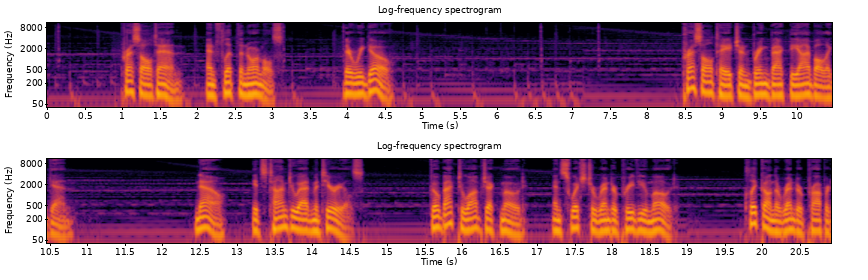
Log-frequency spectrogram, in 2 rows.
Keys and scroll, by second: 2.1 alt+n, 9.3 alt+h, 15.7 Tab.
